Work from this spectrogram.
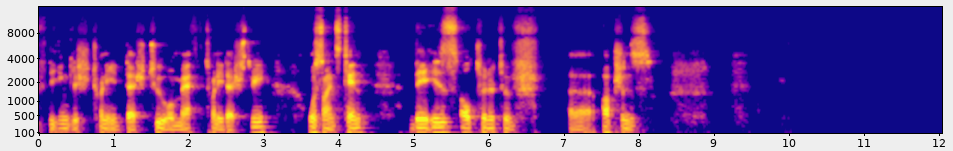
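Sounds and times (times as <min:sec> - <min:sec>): man breathing in: 0:03.1 - 0:03.6, 0:04.4 - 0:04.9, 0:08.4 - 0:09.6.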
